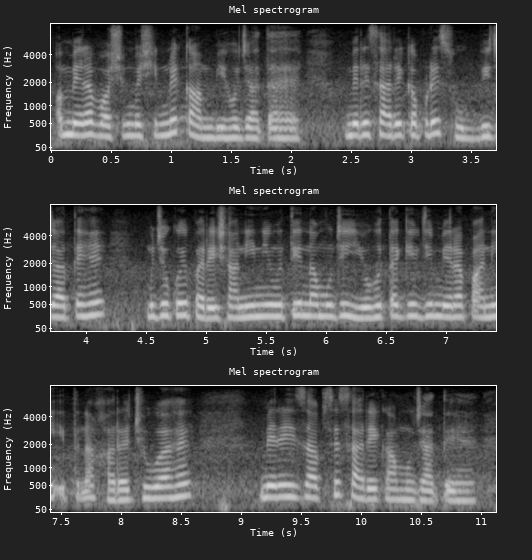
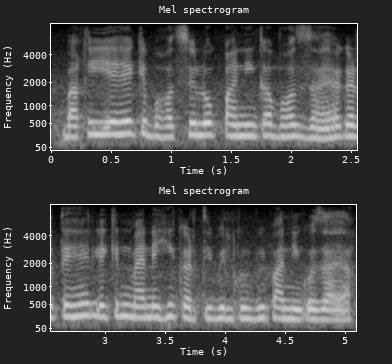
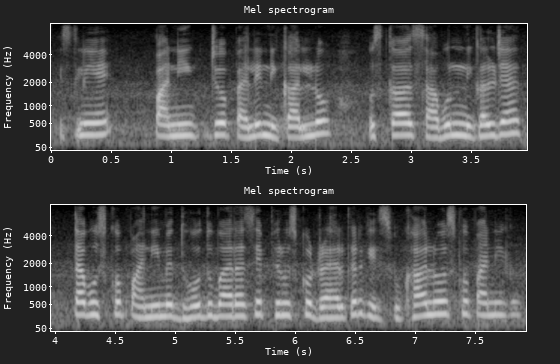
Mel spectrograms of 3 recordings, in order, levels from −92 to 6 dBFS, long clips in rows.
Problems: none marked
